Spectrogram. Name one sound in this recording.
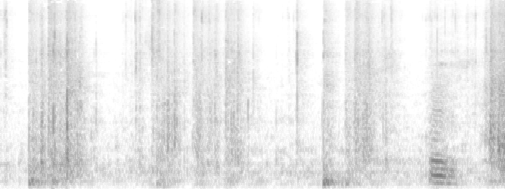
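A chip bag crinkles and rustles close by.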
